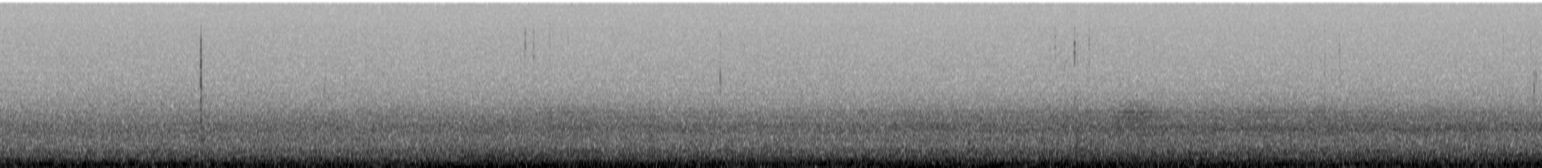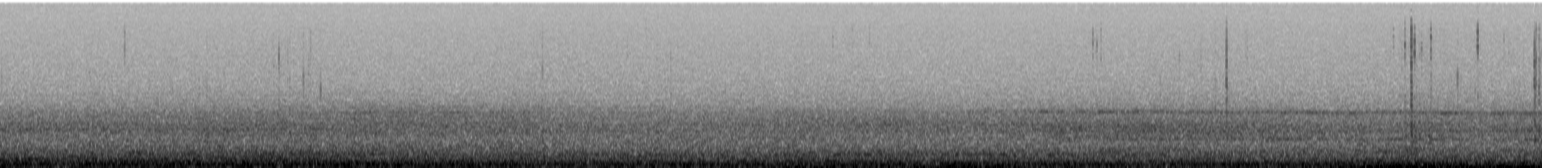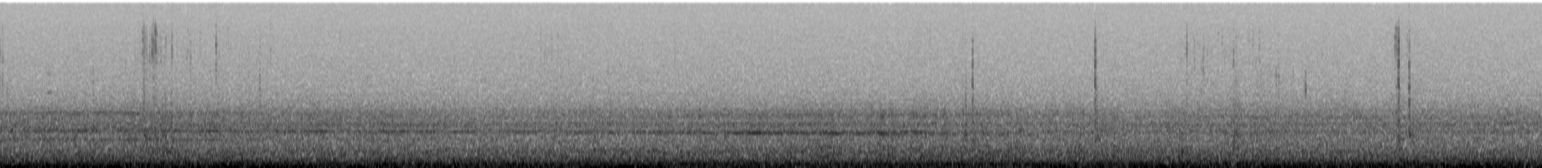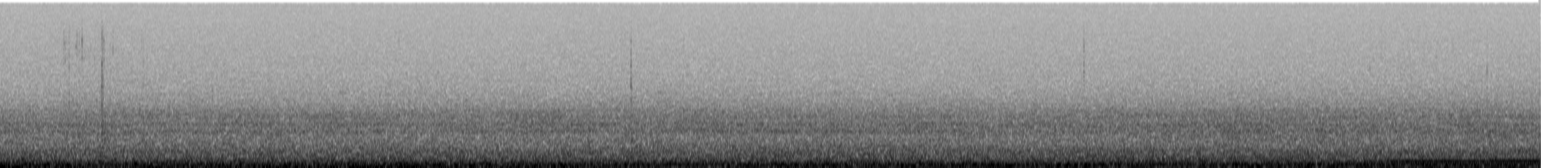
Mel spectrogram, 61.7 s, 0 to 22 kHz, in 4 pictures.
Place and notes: {"title": "berlin: mergenthalerring - A100 - bauabschnitt 16 / federal motorway 100 - construction section 16: abandonned allotment", "date": "2014-01-22 17:20:00", "description": "sizzling noise of a reed screen fence, local trains and the distant snow absorbed drone of traffic\njanuary 2014", "latitude": "52.48", "longitude": "13.46", "timezone": "Europe/Berlin"}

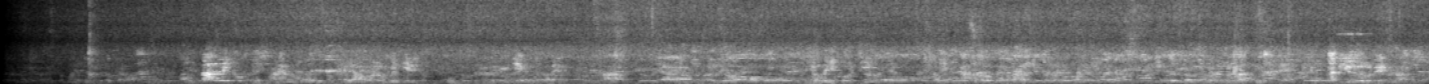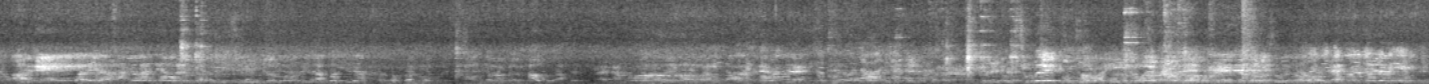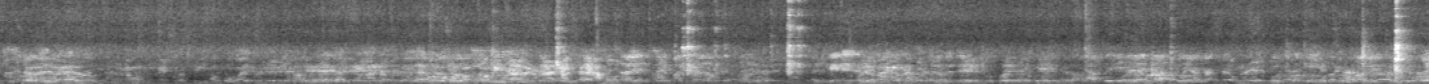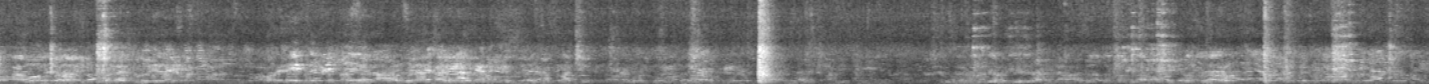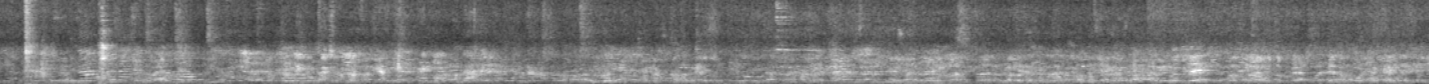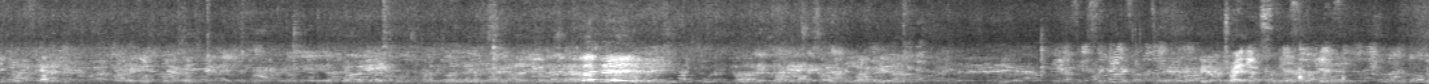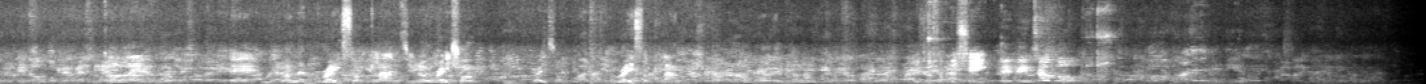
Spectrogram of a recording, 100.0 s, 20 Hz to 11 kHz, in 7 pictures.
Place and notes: {"title": "Madrid, Bar Cruz - razor clams", "date": "2014-11-30 17:45:00", "description": "waiting for order in bar Cruz. visited the place a bit too late as according to the waiter they were packed about 1 hour earlier and the place was bustling with sounds of shouting cooks and waiters, people ordering food and a real hullabaloo. still quite rich ambience of a local spanish bar.", "latitude": "40.41", "longitude": "-3.71", "altitude": "661", "timezone": "Europe/Madrid"}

